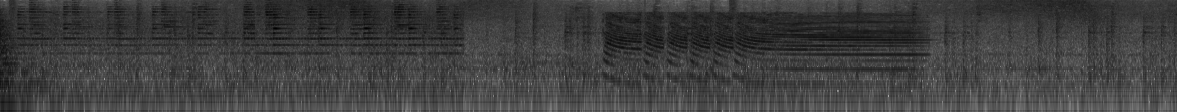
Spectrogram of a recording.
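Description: A train horn sounds steadily over the rumble of a moving train. About four and a half seconds in, a second horn blast slides down in pitch, then holds until about seven seconds in, leaving the train's rumble alone.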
